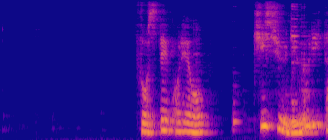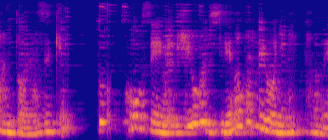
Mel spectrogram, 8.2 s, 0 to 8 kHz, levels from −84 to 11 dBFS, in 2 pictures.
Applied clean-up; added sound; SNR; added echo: neural mask model DeepFilterNet 3.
